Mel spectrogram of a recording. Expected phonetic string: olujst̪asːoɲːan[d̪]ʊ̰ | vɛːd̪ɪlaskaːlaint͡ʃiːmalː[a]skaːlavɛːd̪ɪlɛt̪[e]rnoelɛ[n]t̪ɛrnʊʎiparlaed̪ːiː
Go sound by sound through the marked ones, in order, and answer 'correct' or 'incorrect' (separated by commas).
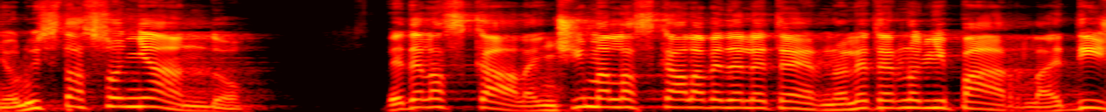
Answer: correct, correct, incorrect, incorrect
